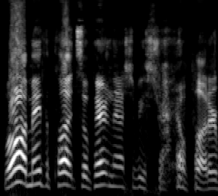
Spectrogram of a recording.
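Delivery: loud, high delighted laugh; thrilled after sinking it; excited. Real, not acted. Made putt, laughing at himself.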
